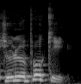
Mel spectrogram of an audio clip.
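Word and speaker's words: Joulupukki: I think you pronounced a J in Julupuki. Julupuki or known as the Ule goat in Finland.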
